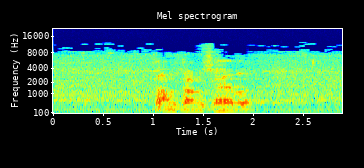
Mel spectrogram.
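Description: An elderly man speaks into a microphone, heard through a loudspeaker.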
